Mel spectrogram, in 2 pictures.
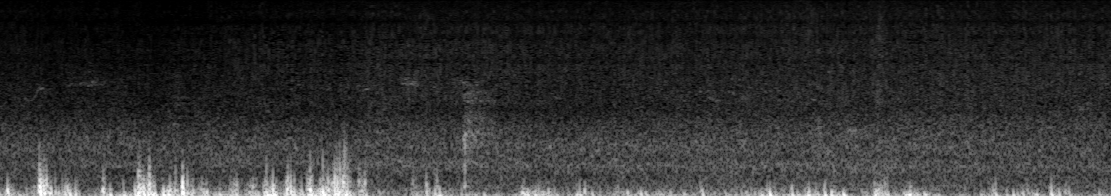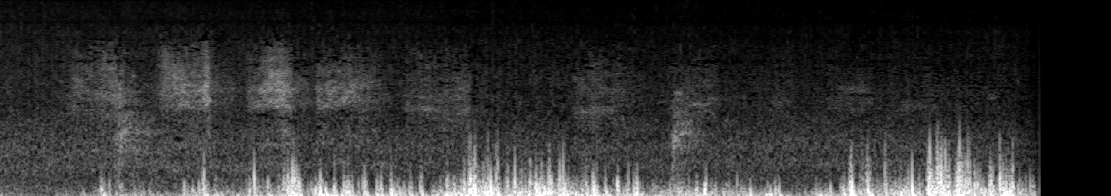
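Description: Wind buffeting a phone microphone outdoors, a rumble that rises and falls in gusts. A short run of bird calls comes in about halfway through. The sound cuts off suddenly near the end.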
